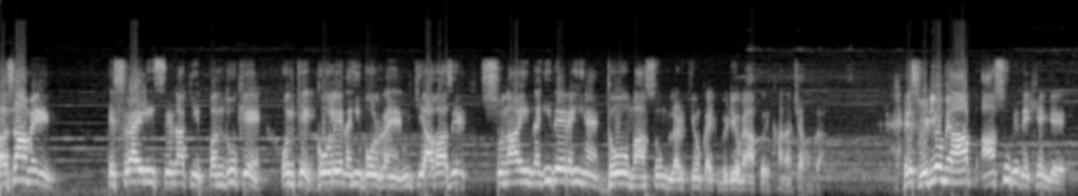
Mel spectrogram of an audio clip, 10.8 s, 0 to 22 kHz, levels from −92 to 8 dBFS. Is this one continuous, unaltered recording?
no; 1 cut; at 6.0 s

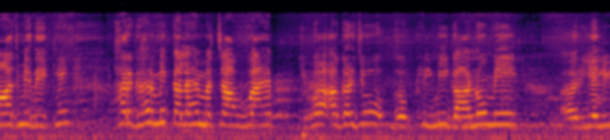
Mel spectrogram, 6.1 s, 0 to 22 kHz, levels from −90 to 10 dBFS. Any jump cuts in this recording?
yes; 1 cut; at 2.7 s

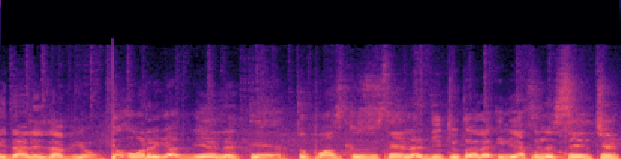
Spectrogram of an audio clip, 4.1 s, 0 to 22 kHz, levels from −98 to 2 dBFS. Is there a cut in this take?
yes; 2 cuts; at 0.8 s, 1.9 s

